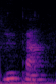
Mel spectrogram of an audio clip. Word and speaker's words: Lupin: So it's pronounced Lupin.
